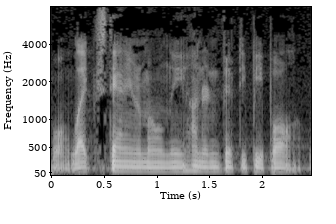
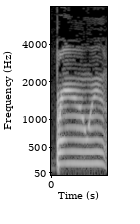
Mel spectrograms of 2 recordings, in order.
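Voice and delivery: high sung bass-line imitation; mock bass riff. Comic riffing along with the bass, singing a high mock riff. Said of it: "going, like".

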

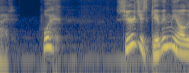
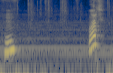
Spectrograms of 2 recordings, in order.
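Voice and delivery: normal talking voice

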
